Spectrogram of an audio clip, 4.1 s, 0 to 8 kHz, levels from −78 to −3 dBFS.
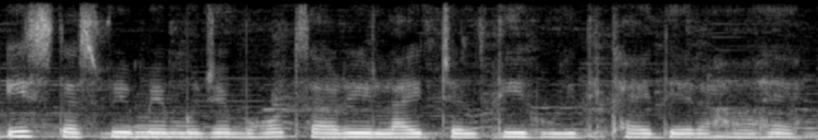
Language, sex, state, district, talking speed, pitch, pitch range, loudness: Hindi, female, Arunachal Pradesh, Longding, 190 wpm, 210 Hz, 205-220 Hz, -14 LUFS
